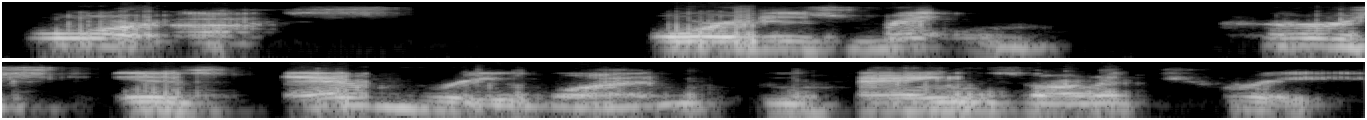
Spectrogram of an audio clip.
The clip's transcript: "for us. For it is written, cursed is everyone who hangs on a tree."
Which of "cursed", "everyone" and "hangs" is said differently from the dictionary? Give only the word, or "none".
none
